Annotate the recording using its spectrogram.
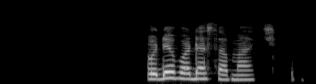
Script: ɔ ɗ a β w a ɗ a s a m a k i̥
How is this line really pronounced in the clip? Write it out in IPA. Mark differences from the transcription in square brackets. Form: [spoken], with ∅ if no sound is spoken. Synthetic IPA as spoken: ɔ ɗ [ɛ] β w a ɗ a s a m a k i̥

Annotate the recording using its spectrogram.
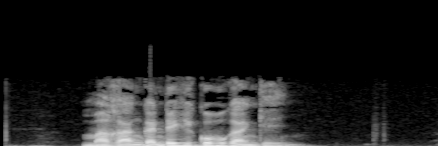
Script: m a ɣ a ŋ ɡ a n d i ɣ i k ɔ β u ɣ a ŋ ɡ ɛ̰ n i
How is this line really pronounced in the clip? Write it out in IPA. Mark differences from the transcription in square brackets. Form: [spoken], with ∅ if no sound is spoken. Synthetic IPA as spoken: m a ɣ a ŋ ɡ a n d [ɛ] ɣ i k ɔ β u ɣ a ŋ ɡ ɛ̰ [ɲ] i

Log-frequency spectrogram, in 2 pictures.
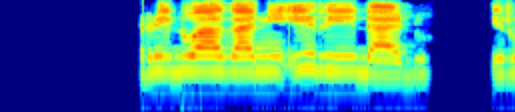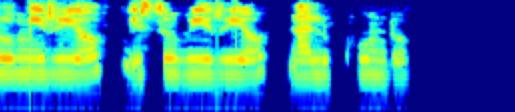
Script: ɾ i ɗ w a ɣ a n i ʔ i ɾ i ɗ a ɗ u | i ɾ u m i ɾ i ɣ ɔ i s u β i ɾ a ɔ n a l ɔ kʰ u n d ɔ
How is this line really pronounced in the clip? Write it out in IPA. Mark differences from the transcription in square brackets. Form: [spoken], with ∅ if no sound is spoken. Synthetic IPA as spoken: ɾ i ɗ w a ɣ a n i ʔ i ɾ i ɗ a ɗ u | i ɾ u m i ɾ i [∅] ɔ i s u β i ɾ [i] ɔ n a l [u] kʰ u n d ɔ

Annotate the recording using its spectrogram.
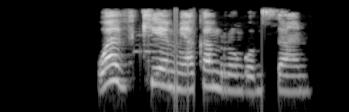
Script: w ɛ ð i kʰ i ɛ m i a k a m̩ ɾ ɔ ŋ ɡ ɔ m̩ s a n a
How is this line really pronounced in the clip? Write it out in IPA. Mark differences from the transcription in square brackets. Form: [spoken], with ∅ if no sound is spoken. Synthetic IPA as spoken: w [a] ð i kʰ i ɛ m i a k a m̩ ɾ ɔ ŋ ɡ ɔ m̩ s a n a

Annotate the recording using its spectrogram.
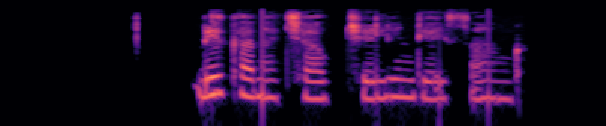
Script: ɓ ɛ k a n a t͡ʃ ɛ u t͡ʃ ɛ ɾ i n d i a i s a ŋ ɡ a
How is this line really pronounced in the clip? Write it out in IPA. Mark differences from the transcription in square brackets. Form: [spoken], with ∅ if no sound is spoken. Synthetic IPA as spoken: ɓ ɛ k a n a t͡ʃ [a] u t͡ʃ ɛ [l] i n d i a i s a ŋ ɡ a

